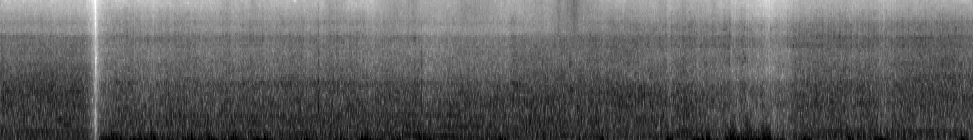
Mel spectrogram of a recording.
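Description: A vehicle engine rumbles as it drives slowly along a street.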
